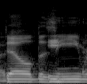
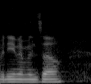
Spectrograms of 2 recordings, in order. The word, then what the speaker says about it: Idina Menzel: Adele Dazeem or something. Instead of Idina Menzel.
